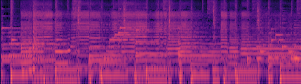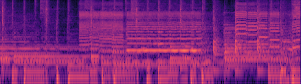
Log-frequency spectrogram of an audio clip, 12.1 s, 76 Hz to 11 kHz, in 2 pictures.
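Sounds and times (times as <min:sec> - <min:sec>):
jazz saxophone: 0:00.1 - 0:12.0.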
